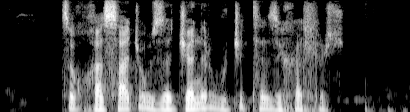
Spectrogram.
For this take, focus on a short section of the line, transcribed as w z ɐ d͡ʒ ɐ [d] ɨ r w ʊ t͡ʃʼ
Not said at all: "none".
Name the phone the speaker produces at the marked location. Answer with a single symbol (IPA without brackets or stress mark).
n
